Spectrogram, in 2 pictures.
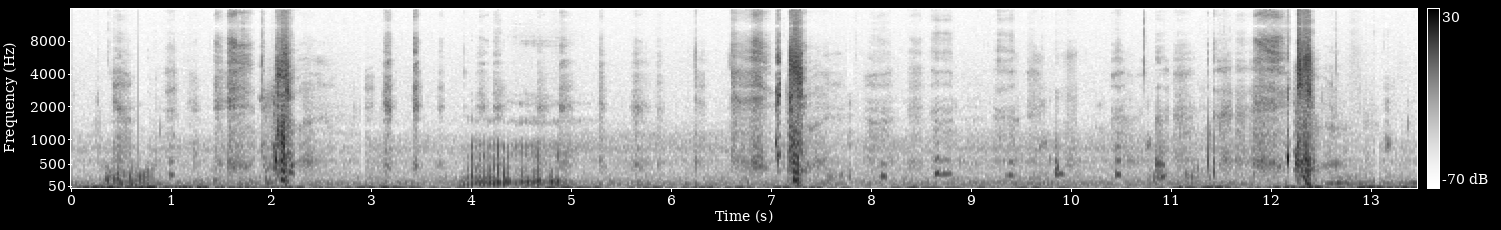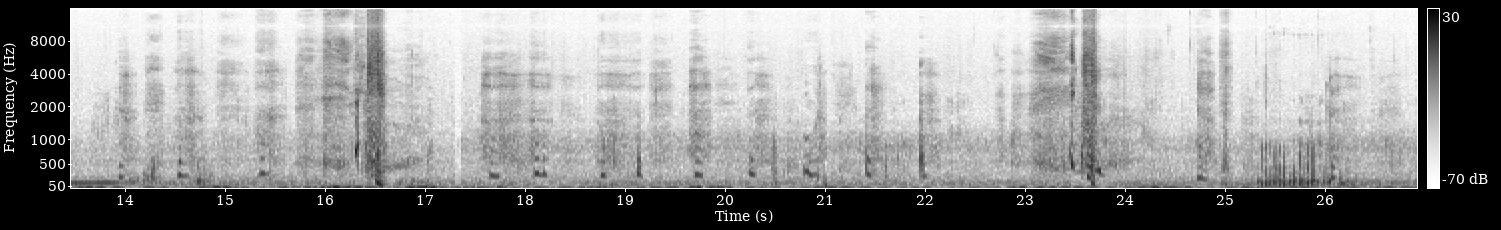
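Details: Twelve adult sneezes, each preceded by a short gasping build-up, sped up, with stomach growling added as a sound effect.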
